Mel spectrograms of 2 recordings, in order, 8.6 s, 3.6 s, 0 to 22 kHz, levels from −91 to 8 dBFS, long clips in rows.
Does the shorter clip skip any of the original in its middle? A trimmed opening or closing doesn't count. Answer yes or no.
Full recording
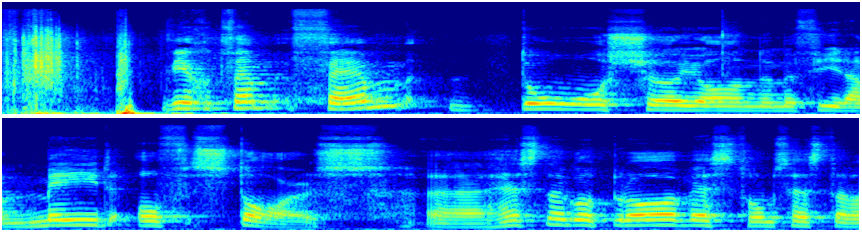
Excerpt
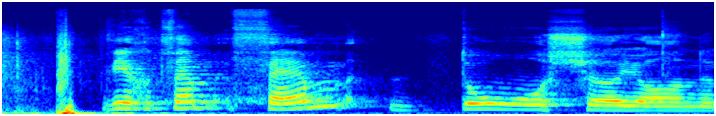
no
